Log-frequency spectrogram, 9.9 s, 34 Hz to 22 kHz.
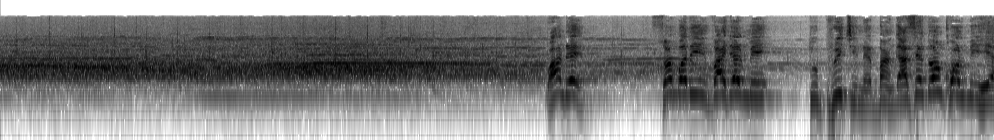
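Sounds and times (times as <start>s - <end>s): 
scattered whoops: 0.0s - 6.8s
audience shouting praise to God and cheering: 0.0s - 9.9s
speech: 5.5s - 6.0s, 6.6s - 9.9s.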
